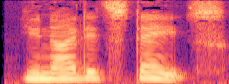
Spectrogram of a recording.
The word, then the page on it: united states: British English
